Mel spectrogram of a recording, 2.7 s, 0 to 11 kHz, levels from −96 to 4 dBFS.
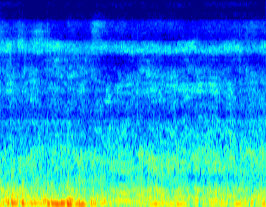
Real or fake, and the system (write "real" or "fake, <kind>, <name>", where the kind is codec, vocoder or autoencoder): fake, codec, SNAC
